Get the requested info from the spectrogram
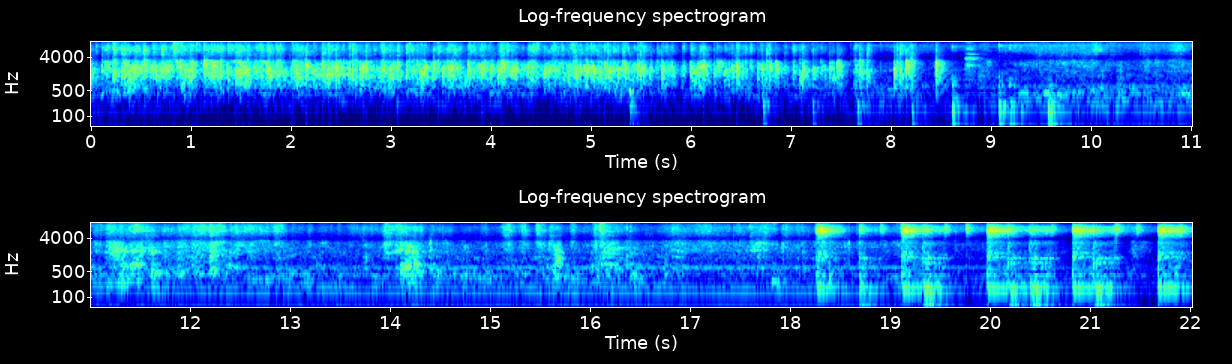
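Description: Audience applauding for several seconds, then a steady low hum with a murmuring crowd. About two seconds before the end, a drum-machine beat with electric bass starts.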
